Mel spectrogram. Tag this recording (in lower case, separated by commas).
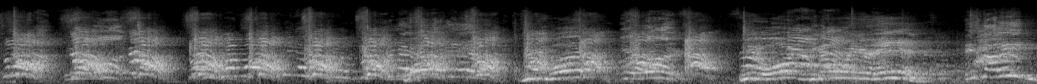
speech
